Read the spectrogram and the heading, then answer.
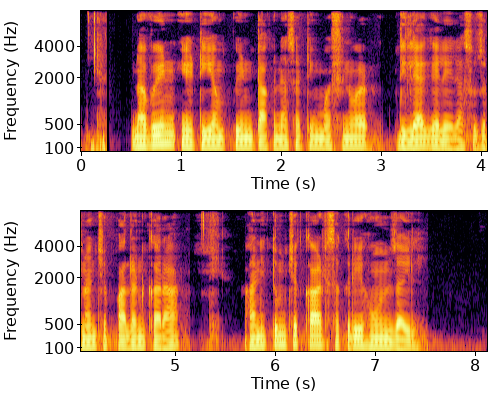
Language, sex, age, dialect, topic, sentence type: Marathi, male, 18-24, Northern Konkan, banking, statement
